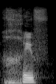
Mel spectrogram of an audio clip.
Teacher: خا کو موٹا ادا کریں گے. میم ساکن کا اظہار ہے.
